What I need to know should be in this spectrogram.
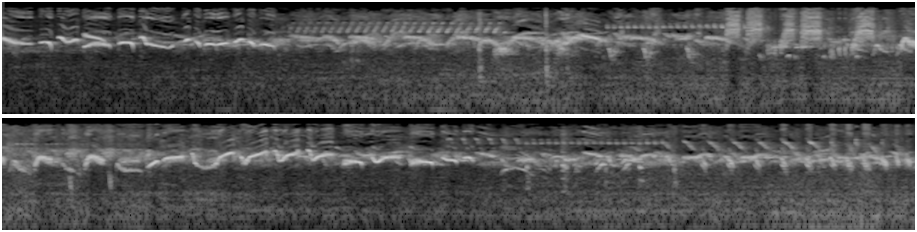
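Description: A songbird sings a fast, loud, warbling song of varied whistles close by.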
